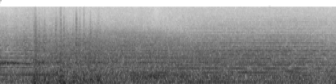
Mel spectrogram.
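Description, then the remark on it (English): Distant thunder rolls in a deep, continuous rumble, holding steady and slowly easing off, with no voices present. “We join the unhappy couple just outside the garden as the thunder of judgment dies off in the distance.”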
